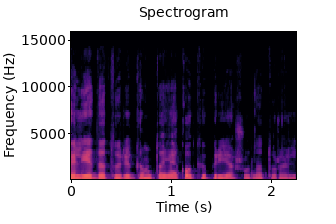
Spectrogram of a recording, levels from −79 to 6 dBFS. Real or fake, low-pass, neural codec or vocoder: real; 14.4 kHz; none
